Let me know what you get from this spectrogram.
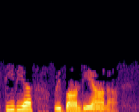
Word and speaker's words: Stevia rebaudiana: It's called Stevia Rebaudiana. Now, correct me if I did not pronounce that correctly. – Perfect.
